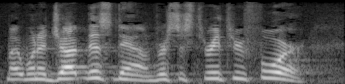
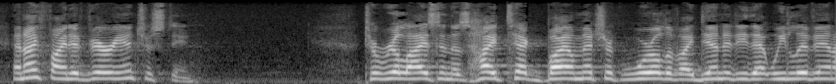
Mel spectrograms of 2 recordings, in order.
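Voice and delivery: normal talking voice

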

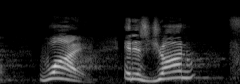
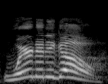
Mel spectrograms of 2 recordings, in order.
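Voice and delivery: louder, higher, emphatic call to answer; insistent repeat question; 4 semitones higher, 5 dB louder than usual. Real, not acted. Preacher prompting the church to answer, loud and insistent. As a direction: demand a confident answer from the crowd. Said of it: "act like you know".

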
